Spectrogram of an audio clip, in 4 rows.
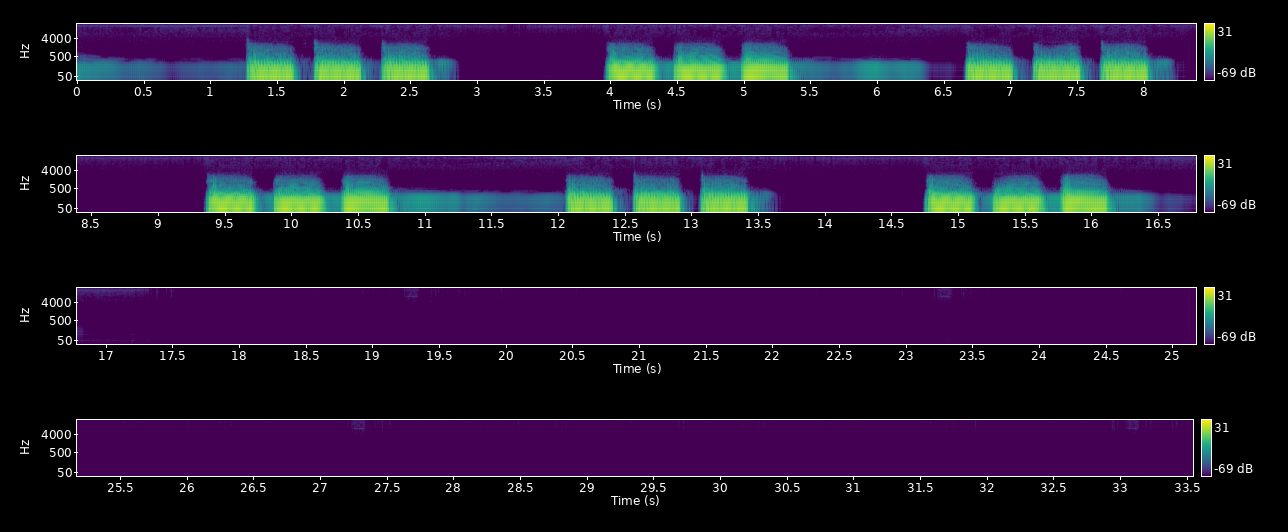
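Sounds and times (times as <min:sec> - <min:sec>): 
bass: 0:00.0 - 0:00.2, 0:01.3 - 0:02.8, 0:04.0 - 0:08.2, 0:09.4 - 0:11.4, 0:12.1 - 0:13.6, 0:14.8 - 0:16.3.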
